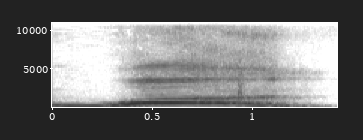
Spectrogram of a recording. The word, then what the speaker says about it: one: sound is really consonant for example one and unit they begin with the vowels but the initial sound like one unit is like w and y in one and you so i cannot say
